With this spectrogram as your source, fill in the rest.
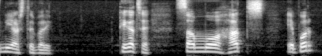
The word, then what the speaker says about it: সম্মোহ: এরপর ভবতি সম্মোহ, আমরা কি করেছি? প্রথমে একটা ম উচ্চারণ করলাম এবং বাকি অংশটুকু থাকে মোহ, আমরা মোহ উচ্চারণ করছি। তাহলে কিভাবে আমরা উচ্চারণটা করলাম? সম্মোহ, দন্তস্ব ম পর্যন্ত উচ্চারণ করলাম সম, এরপর হচ্ছে মোহ। ঠিক আছে, সম্মোহ। এরপর একই রকম ভাবে সম্মোহাত, সম্মোহাত।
